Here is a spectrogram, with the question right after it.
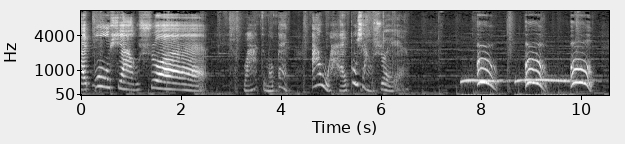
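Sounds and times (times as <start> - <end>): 
speech: 0.0 - 2.6, 3.2 - 6.6, 7.6 - 10.4
owl hooting in a tree: 7.6 - 10.4.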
